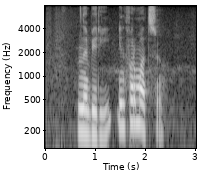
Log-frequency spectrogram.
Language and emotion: Russian, neutral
